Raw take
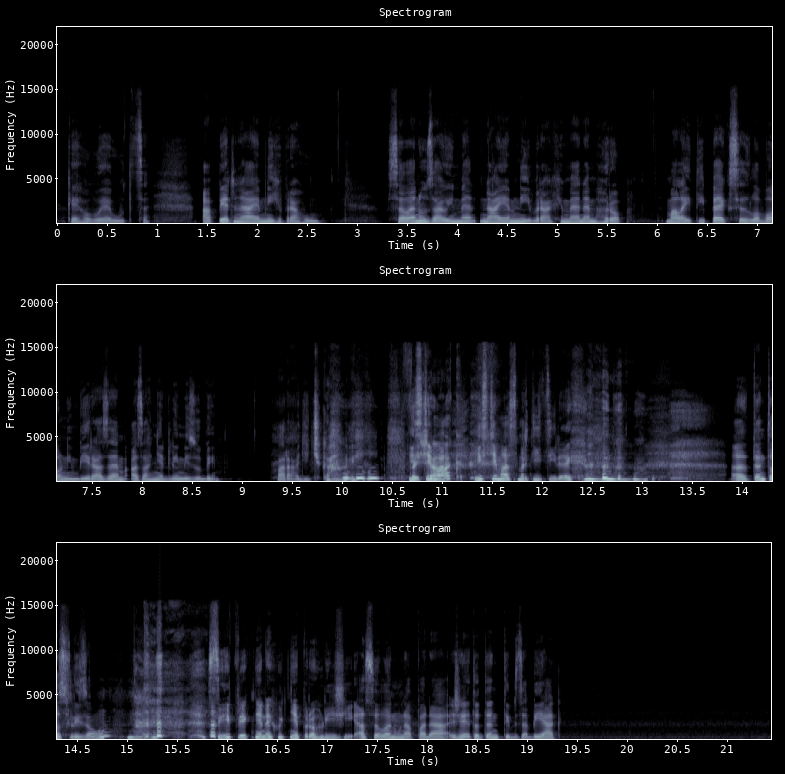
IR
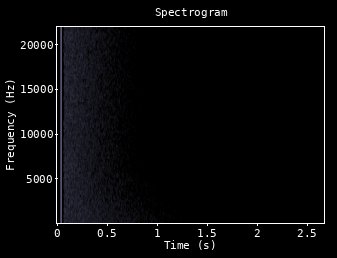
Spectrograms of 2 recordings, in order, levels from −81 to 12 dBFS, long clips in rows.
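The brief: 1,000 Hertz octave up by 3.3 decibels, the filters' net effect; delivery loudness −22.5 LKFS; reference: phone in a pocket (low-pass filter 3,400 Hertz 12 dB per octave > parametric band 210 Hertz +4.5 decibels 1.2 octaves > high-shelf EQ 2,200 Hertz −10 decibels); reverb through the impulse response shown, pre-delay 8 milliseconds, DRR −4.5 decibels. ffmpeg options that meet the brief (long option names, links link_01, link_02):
-filter_complex "[0:a]equalizer=frequency=1000:width_type=o:gain=6.5,asplit=2[link_01][link_02];[1:a]atrim=start_sample=2205,adelay=8[link_03];[link_02][link_03]afir=irnorm=-1:irlink=0,volume=5dB[link_04];[link_01][link_04]amix=inputs=2:normalize=0,lowpass=3400,equalizer=frequency=210:width_type=o:width=1.2:gain=4.5,highshelf=frequency=2200:gain=-10,volume=-4.5dB"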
